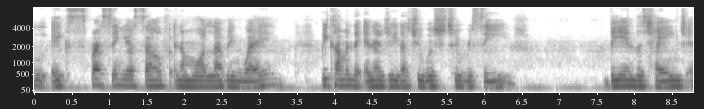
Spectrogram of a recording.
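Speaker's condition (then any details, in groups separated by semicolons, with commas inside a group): No condition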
